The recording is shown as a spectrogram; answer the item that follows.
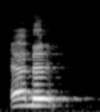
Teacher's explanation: dudağımızı birbirine vurarak çıkıyor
